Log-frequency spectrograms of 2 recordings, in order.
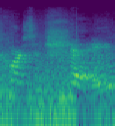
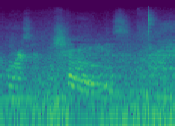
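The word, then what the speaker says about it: Horse and Chaise: horse and Chase uh the correct pronunciation is horse and Shay but a lot of people call it horse and Chase and it was named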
